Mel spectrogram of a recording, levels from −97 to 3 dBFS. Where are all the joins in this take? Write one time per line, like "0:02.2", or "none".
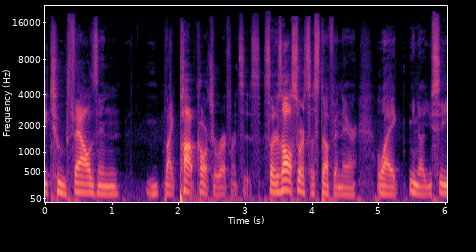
none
